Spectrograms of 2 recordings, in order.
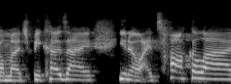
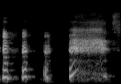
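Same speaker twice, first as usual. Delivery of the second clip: soft laugh; 9 semitones higher, 4 dB quieter than usual. Real, not acted. Laughing after host's joke.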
